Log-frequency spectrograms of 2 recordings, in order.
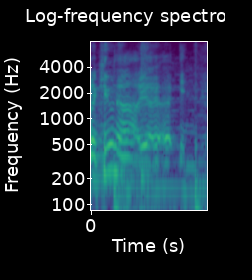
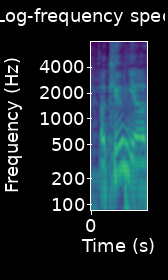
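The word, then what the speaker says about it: Acuña: And they did it by jumping on Atlanta, taking advantage of some miscues in the outfield by Aun Ronald Akuna. I always say his name wrong. Akunia, who's one of the best players in baseball.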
